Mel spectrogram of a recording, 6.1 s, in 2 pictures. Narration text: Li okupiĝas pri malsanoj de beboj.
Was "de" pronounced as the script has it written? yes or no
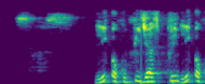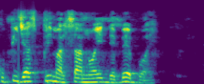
yes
